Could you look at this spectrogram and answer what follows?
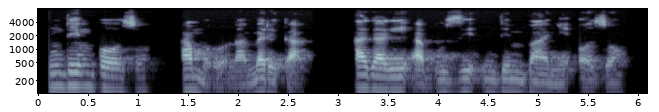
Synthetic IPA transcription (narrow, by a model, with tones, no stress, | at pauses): n̩˦dɪ˦m̩˦bɔ˦˨zɔ˦ | a˦mʊ˨ɾʊ̰˨na˨a˨me˦ɾɪ˨ka̰˨ | a˦ɡa˨ɣɪ˦ʔa̰˨bu˦zi˦n̩˦dɪ˦m̩˦ba˦a˨ɲɪ˦ʔɔ̰˨zɔ˦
